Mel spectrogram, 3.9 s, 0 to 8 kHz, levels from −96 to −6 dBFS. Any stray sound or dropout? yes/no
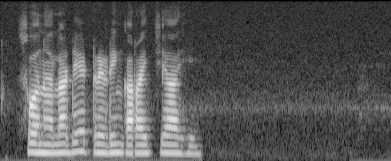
no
